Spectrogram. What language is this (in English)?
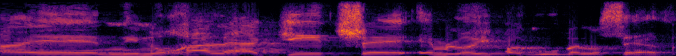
Hebrew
